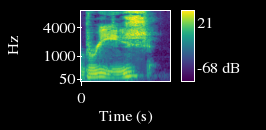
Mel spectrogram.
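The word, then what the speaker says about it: Bríd: And Brigid, or Brige, as she might be pronounced in traditional Gaelic, was connected to the origin of Keening.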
